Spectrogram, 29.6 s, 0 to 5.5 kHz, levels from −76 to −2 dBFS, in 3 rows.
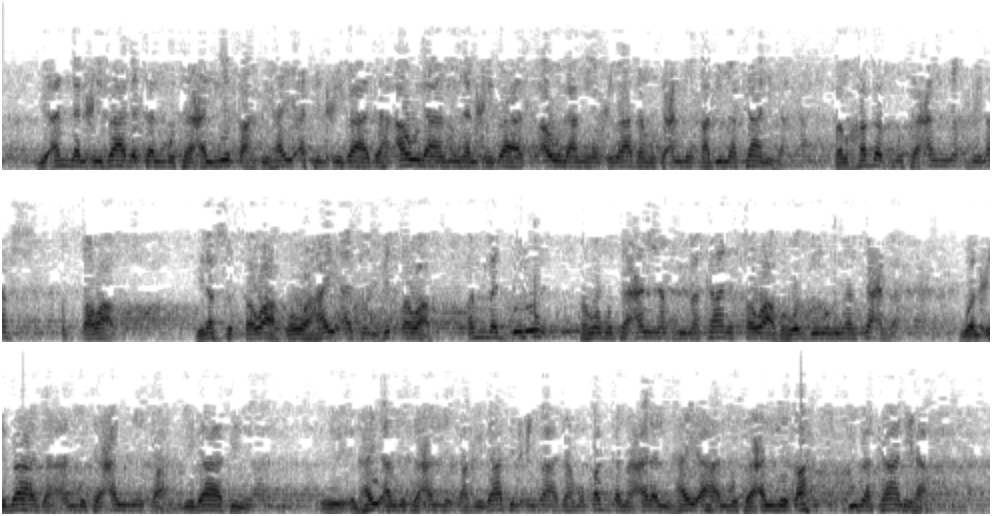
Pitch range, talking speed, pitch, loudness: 150-165 Hz, 90 wpm, 155 Hz, -15 LUFS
